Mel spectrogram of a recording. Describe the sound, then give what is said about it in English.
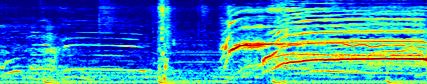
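A crowd breaks into loud cheering and high-pitched screams after a sharp bang as a Jell-O-filled watermelon tossed into the mouth of an alligator named Sally bursts and sprays blue goo, with scattered voices and the excited shouting swelling and holding steady. “after wrestling with an alligator named Sally, a watermelon filled with Jell-O was tossed into the alligator's mouth, one that burst quickly in her hauntingly primitive maw, spraying the blue goo to a chorus of cheers.”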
